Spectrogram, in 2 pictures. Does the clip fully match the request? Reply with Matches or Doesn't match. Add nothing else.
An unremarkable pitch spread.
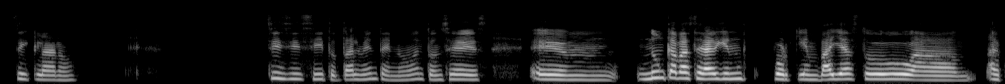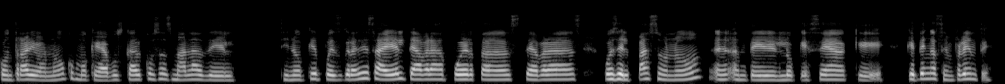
Doesn't match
